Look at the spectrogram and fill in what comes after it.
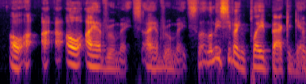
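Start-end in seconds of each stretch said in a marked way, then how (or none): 0.1-2.9 hesitant, apologetic, stammering, sorry-sounding put-on delivery. Retelling how a witness answered an officer, imitating an apologetic tone. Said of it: "almost saying it in an apologetic way".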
